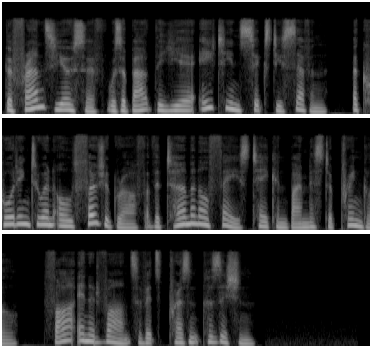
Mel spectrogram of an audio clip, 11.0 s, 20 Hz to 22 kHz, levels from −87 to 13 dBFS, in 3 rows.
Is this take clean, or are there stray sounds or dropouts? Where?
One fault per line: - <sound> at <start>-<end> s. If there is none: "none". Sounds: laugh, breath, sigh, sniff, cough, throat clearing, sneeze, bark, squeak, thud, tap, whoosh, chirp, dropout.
none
